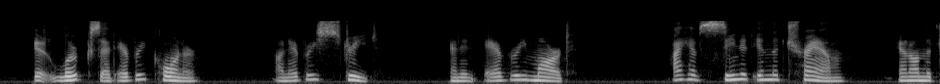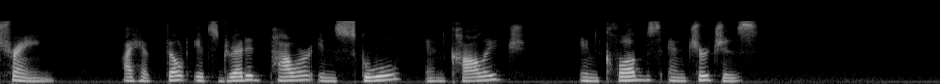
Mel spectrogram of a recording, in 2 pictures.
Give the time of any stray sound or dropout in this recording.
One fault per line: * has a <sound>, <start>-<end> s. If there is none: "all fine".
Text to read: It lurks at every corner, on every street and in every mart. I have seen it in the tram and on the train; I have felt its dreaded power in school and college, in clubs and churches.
all fine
